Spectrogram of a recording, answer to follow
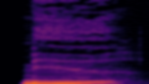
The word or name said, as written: medet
